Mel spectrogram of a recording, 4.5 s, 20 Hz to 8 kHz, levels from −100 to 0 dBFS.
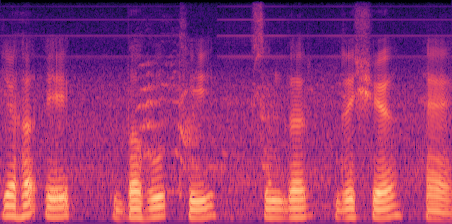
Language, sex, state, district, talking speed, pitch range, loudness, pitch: Hindi, male, Chandigarh, Chandigarh, 95 wpm, 110-130 Hz, -17 LUFS, 115 Hz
